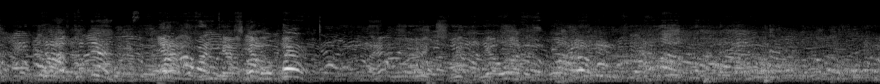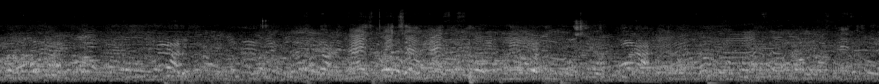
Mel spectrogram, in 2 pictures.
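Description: A crowd chatters loudly all around.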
